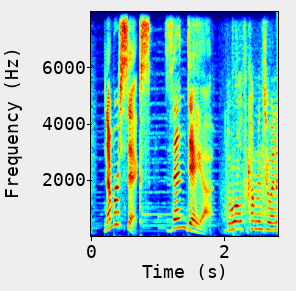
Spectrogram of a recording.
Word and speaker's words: Zendaya: contrary to popular belief her name is not zendaya in fact this name has caused so much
